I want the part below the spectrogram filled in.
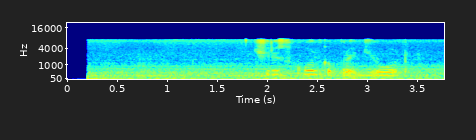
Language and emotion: Russian, sad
